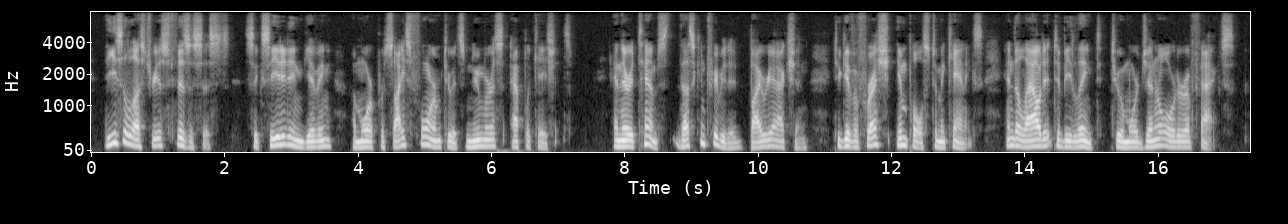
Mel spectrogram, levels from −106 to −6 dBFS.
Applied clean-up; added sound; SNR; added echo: none; none; none; none.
